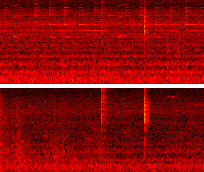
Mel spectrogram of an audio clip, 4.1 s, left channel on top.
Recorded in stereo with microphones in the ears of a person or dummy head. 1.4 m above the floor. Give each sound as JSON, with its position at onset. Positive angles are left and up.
{"t": 2.0, "sound": "a finger snap", "side_deg": -20}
